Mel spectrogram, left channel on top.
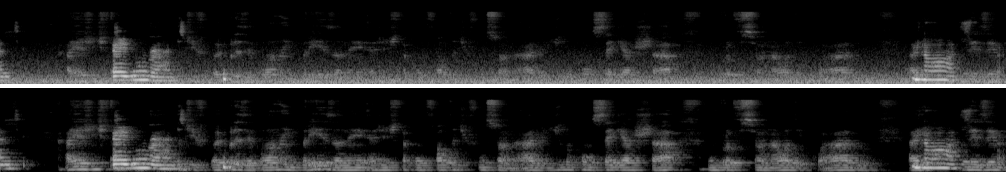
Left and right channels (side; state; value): left; noise; rumble, 3 dB below the sound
